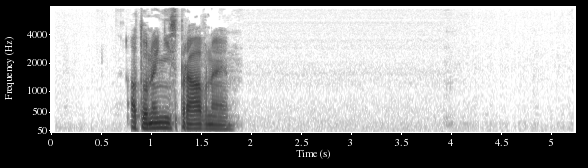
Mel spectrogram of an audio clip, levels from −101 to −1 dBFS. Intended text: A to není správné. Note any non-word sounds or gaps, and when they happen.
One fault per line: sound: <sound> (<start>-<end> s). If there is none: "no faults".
no faults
